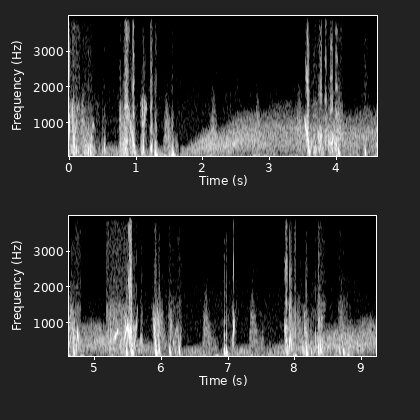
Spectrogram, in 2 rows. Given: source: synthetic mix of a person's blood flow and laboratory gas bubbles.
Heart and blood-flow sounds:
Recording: Doppler ultrasound of blood flow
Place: subclavian vein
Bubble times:
0.00-0.57 s: bubbles
0.74-1.03 s: bubbles
1.06-1.18 s: bubbles
1.21-1.28 s: bubbles
3.52-4.10 s: bubbles
4.40-4.49 s: bubbles
4.63-4.79 s: bubbles
5.17-5.65 s: bubbles
5.68-5.73 s: bubbles
5.85-6.02 s: bubbles
6.10-6.32 s: bubbles
6.92-7.14 s: bubbles
7.84-8.02 s: bubbles
8.08-8.47 s: bubbles
8.65-8.81 s: bubbles
From the record:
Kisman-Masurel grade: 233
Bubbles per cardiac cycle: several, 3 to 8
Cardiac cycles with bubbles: 50 to 99%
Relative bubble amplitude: loud (0.450 to 0.775)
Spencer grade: 3 (all of the cardiac periods contain showers or single bubble signals, but not dominating or overriding the cardiac motion signals)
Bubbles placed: anywhere in the cardiac cycle

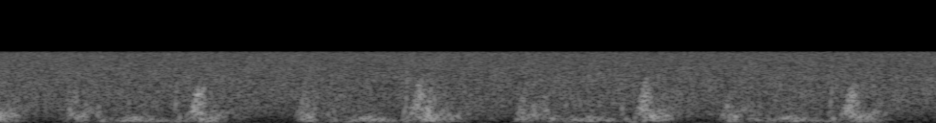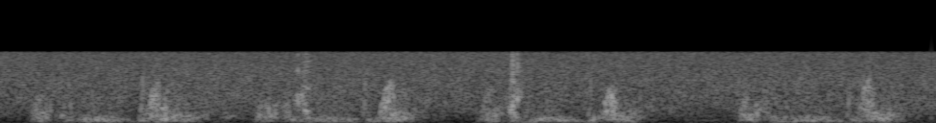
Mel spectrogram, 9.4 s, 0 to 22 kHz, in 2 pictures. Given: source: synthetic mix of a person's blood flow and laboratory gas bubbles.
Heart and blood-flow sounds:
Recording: Doppler ultrasound of blood flow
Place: precordium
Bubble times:
6.02-6.09 s: bubbles
6.17-6.29 s: bubbles
7.22-7.35 s: bubbles
From the record:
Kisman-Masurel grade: 123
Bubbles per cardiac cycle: 1 to 2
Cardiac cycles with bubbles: 10 to 50%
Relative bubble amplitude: loud (0.450 to 0.775)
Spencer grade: 2 (many but less than half of the cardiac periods contain bubble signals, singularly or in groups)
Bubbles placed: only in the low amplitude regions of the cardiac cycle

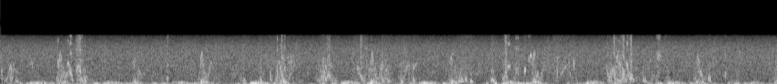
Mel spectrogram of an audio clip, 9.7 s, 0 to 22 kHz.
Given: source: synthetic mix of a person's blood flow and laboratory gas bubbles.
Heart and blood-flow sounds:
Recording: Doppler ultrasound of blood flow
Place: precordium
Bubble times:
0.00-0.25 s: bubbles
0.35-0.45 s: bubbles
0.70-1.29 s: bubbles
2.06-2.12 s: bubbles
3.02-3.08 s: bubbles
3.22-3.31 s: bubbles
3.35-3.69 s: bubbles
3.92-4.24 s: bubbles
4.41-5.24 s: bubbles
5.69-6.03 s: bubbles
6.09-6.21 s: bubbles
6.26-6.67 s: bubbles
6.89-7.21 s: bubbles
7.55-8.09 s: bubbles
8.17-8.39 s: bubbles
8.68-8.91 s: bubbles
9.03-9.09 s: bubbles
From the record:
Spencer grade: 3 (all of the cardiac periods contain showers or single bubble signals, but not dominating or overriding the cardiac motion signals)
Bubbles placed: anywhere in the cardiac cycle

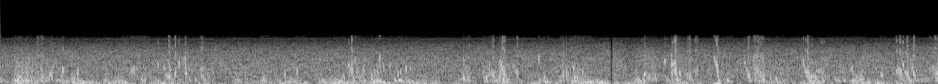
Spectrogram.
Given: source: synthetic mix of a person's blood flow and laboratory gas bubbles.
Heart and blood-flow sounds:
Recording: Doppler ultrasound of blood flow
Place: precordium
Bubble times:
0.00-0.03 s: bubbles
0.11-0.83 s: bubbles
1.22-1.50 s: bubbles
1.55-2.09 s: bubbles
2.33-2.44 s: bubbles
2.62-2.90 s: bubbles
2.94-3.06 s: bubbles
3.41-4.14 s: bubbles
4.59-4.75 s: bubbles
4.80-5.23 s: bubbles
5.36-5.55 s: bubbles
5.57-5.92 s: bubbles
6.35-7.00 s: bubbles
7.10-7.33 s: bubbles
7.42-7.84 s: bubbles
8.00-8.70 s: bubbles
8.79-8.85 s: bubbles
8.96-9.39 s: bubbles
From the record:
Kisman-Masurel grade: 343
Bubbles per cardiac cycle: rolling drumbeat, 9 or more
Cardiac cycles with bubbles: 100%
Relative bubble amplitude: loud (0.450 to 0.775)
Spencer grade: 3 (all of the cardiac periods contain showers or single bubble signals, but not dominating or overriding the cardiac motion signals)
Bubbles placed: anywhere in the cardiac cycle

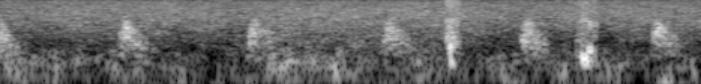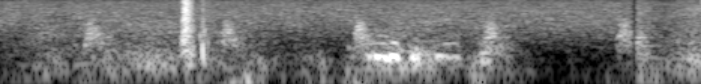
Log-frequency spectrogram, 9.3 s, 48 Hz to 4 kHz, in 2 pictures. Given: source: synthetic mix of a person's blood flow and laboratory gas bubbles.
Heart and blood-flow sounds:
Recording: Doppler ultrasound of blood flow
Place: subclavian vein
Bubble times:
2.96-3.06 s: bubbles
3.84-3.98 s: bubbles
5.86-6.07 s: bubbles
From the record:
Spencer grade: 2 (many but less than half of the cardiac periods contain bubble signals, singularly or in groups)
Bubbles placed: anywhere in the cardiac cycle

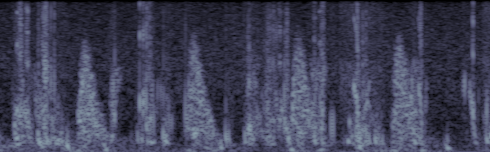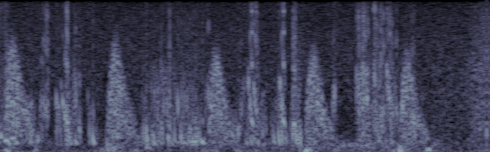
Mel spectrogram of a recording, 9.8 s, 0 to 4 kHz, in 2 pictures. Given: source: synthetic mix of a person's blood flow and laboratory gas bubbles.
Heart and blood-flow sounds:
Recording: Doppler ultrasound of blood flow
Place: subclavian vein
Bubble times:
0.15-0.71 s: bubbles
1.13-1.28 s: bubbles
1.38-1.80 s: bubbles
1.85-1.96 s: bubbles
2.27-2.39 s: bubbles
2.48-3.04 s: bubbles
3.12-3.41 s: bubbles
3.44-3.89 s: bubbles
4.10-4.32 s: bubbles
4.66-5.15 s: bubbles
5.20-5.77 s: bubbles
5.79-5.92 s: bubbles
6.33-7.05 s: bubbles
7.28-7.60 s: bubbles
7.63-7.97 s: bubbles
8.26-8.33 s: bubbles
8.48-9.18 s: bubbles
9.78-9.81 s: bubbles
From the record:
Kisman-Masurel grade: 342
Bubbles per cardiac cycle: rolling drumbeat, 9 or more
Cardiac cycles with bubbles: 100%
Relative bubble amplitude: moderate (0.250 to 0.450)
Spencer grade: 3 (all of the cardiac periods contain showers or single bubble signals, but not dominating or overriding the cardiac motion signals)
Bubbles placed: anywhere in the cardiac cycle

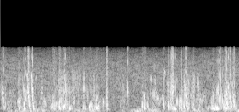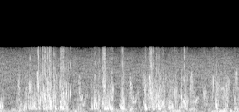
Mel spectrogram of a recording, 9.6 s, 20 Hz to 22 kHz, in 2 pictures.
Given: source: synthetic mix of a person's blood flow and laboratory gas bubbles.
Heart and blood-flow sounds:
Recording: Doppler ultrasound of blood flow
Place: precordium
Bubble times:
0.00-0.22 s: bubbles
0.34-0.74 s: bubbles
0.98-2.19 s: bubbles
2.51-2.58 s: bubbles
2.80-3.13 s: bubbles
3.23-3.91 s: bubbles
4.18-4.90 s: bubbles
5.22-6.22 s: bubbles
6.58-7.08 s: bubbles
7.15-7.30 s: bubbles
7.61-8.56 s: bubbles
8.79-8.91 s: bubbles
8.98-9.38 s: bubbles
9.42-9.51 s: bubbles
From the record:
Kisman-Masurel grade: 444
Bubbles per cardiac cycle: continuous sound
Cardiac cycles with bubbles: 100%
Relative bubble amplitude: maximal (0.775 to 0.999)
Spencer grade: 4 (maximum detectable bubble signal sounding continuously throughout systole and diastole of every cardiac period, and overriding the amplitude of the normal cardiac signals)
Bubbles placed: only in the low amplitude regions of the cardiac cycle

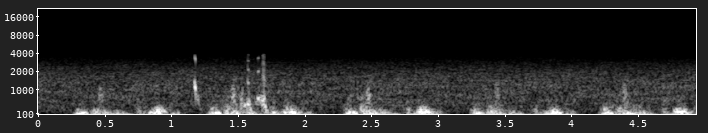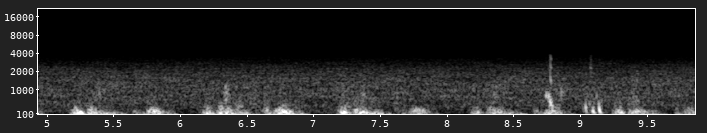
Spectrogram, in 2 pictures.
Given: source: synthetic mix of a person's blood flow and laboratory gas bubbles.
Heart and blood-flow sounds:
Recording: Doppler ultrasound of blood flow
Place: precordium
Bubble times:
1.14-1.24 s: bubbles
1.48-1.76 s: bubbles
8.71-8.90 s: bubbles
9.01-9.20 s: bubbles
From the record:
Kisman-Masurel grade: 123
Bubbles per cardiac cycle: 1 to 2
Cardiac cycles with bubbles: 10 to 50%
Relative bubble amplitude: loud (0.450 to 0.775)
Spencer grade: 2 (many but less than half of the cardiac periods contain bubble signals, singularly or in groups)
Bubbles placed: only in the low amplitude regions of the cardiac cycle

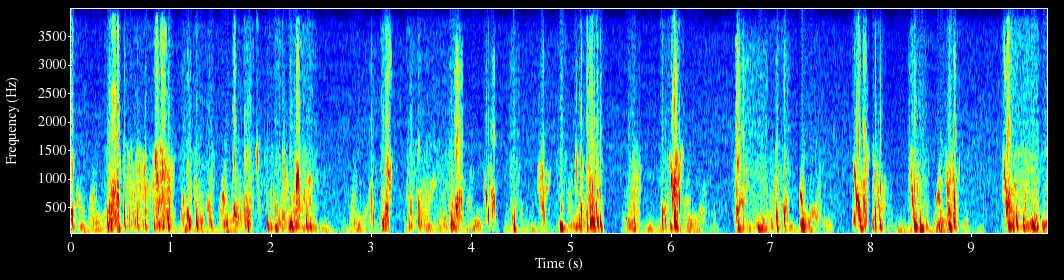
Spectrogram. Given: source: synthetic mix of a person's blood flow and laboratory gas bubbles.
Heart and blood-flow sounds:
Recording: Doppler ultrasound of blood flow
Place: precordium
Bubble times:
0.00-0.17 s: bubbles
0.33-1.04 s: bubbles
1.08-1.44 s: bubbles
1.60-2.47 s: bubbles
2.97-3.06 s: bubbles
3.08-3.21 s: bubbles
3.35-3.94 s: bubbles
4.12-4.27 s: bubbles
4.38-4.49 s: bubbles
4.66-4.79 s: bubbles
4.85-4.96 s: bubbles
5.02-5.33 s: bubbles
5.55-5.71 s: bubbles
5.88-6.12 s: bubbles
6.62-7.20 s: bubbles
7.80-8.14 s: bubbles
8.36-8.58 s: bubbles
8.71-8.88 s: bubbles
9.30-9.77 s: bubbles
From the record:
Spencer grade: 3 (all of the cardiac periods contain showers or single bubble signals, but not dominating or overriding the cardiac motion signals)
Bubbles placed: only in the low amplitude regions of the cardiac cycle

